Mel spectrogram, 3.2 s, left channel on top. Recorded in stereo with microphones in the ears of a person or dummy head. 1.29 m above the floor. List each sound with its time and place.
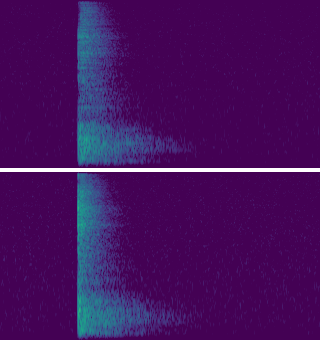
0.8 s a pop: 55° right (ahead or behind), 0.6 m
